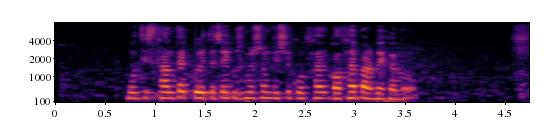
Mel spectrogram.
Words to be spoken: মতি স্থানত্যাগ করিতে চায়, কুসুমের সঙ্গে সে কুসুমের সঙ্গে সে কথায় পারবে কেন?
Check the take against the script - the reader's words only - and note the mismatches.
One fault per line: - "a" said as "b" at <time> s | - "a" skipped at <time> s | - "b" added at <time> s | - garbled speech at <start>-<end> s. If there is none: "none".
- "কুসুমের সঙ্গে সে" skipped at 2.4 s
